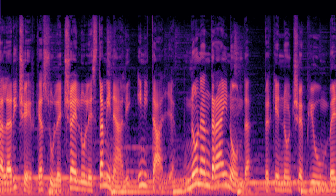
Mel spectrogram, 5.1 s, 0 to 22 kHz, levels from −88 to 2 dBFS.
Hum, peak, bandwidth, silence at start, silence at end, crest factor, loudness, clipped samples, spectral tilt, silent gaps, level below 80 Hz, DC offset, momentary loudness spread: none; 0 dBFS; 16 kHz; 0 s; 0 s; 16 dB; -16 LUFS; under 0.1%; -5.5 dB/octave; none; -36 dBFS; under 0.1%; 6 LU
